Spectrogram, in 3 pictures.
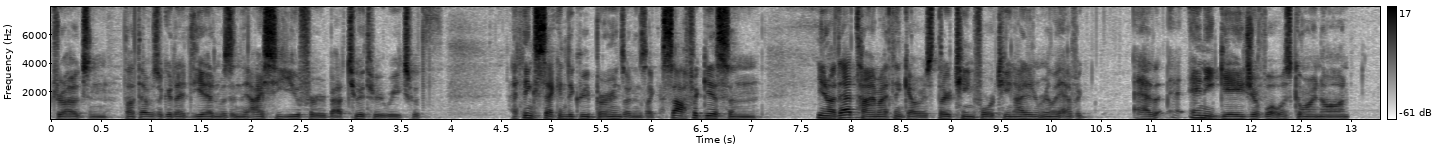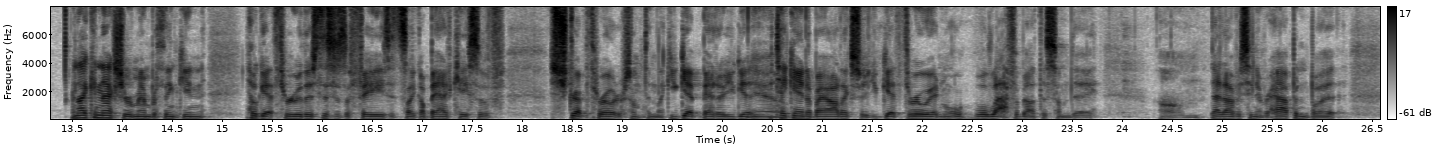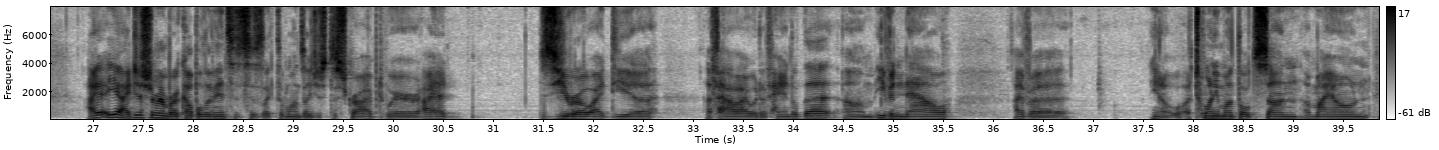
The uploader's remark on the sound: It's an intimate live episode recorded in front of an audience of people in recovery at the Clocktower Cabaret in Denver.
